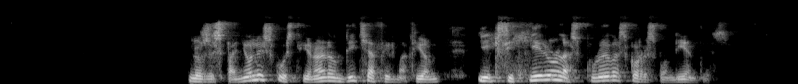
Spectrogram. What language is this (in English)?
Spanish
